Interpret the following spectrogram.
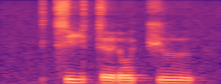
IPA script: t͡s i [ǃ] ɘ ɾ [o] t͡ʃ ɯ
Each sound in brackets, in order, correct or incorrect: incorrect, correct

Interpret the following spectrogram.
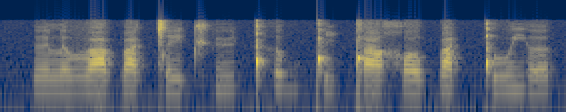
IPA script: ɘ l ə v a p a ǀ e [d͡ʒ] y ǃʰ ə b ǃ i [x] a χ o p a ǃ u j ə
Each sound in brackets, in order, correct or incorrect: incorrect, incorrect

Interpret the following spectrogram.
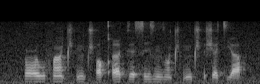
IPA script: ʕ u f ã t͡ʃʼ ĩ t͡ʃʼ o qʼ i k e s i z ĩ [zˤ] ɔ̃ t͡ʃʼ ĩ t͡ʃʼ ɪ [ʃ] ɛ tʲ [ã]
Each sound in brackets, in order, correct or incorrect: incorrect, correct, incorrect

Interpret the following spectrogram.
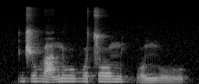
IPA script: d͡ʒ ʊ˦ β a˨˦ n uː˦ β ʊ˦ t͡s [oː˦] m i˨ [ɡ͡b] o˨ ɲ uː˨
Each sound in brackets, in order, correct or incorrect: correct, correct

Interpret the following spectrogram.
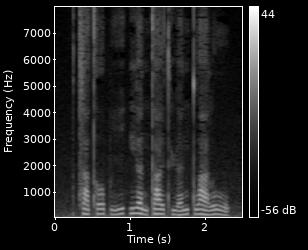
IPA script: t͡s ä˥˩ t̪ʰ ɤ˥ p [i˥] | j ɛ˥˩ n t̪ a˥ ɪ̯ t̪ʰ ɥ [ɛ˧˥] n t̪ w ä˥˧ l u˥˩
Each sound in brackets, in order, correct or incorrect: incorrect, correct

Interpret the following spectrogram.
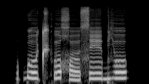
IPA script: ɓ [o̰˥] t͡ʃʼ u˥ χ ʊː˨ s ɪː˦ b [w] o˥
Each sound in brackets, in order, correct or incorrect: incorrect, incorrect

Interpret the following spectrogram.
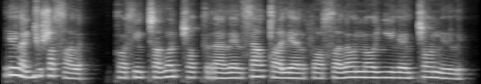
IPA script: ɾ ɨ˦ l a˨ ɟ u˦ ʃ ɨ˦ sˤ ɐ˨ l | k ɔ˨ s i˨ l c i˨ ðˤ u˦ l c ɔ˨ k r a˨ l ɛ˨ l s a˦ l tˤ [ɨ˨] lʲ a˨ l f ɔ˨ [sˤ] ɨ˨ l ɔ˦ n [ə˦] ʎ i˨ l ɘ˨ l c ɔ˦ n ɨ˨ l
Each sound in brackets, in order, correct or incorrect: incorrect, correct, incorrect

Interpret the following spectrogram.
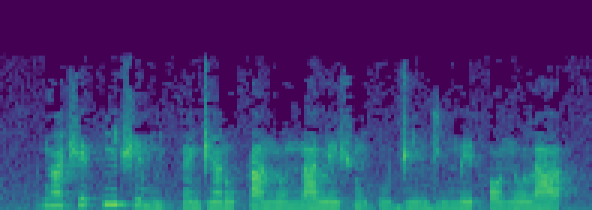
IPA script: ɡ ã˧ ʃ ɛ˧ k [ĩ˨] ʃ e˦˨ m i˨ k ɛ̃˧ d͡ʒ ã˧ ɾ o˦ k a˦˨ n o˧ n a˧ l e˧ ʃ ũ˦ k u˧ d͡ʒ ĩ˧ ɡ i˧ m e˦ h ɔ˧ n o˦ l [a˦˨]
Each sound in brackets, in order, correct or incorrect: incorrect, correct

